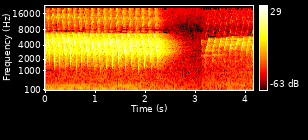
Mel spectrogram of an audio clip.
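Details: Canary delivering a fast, even trill of rapidly repeated high notes for over two seconds, a brief pause, then a softer quicker trill resumes.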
